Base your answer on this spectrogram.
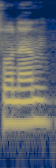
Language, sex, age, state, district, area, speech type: Nepali, male, 30-45, West Bengal, Kalimpong, rural, spontaneous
